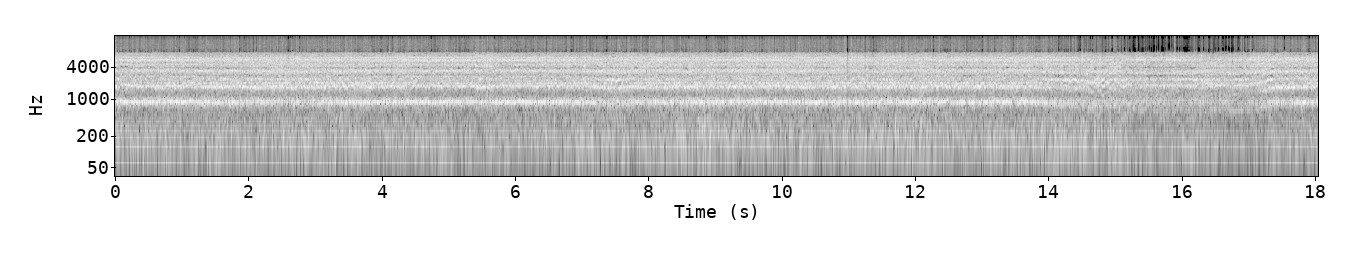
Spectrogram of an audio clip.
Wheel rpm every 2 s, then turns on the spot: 230, 230, 230, 230, 230, 230, 230, 190, 180.
none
